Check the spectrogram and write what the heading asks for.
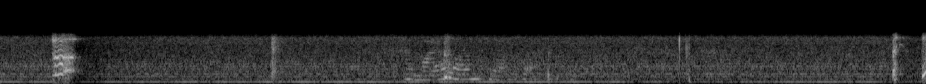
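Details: Person with hiccups lasting about 10 minutes, or maybe five: sharp, sudden gulping catches, about five in nine seconds, over steady room noise.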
